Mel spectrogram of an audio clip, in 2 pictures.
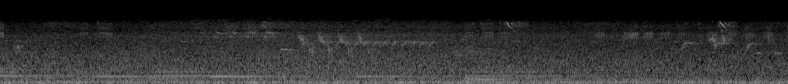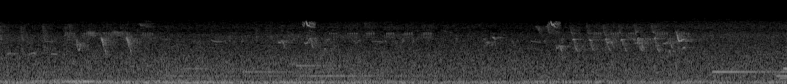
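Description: Small birds chirping in short high bursts, several times, over a steady hiss of outdoor background noise.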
